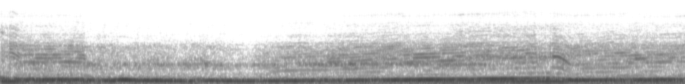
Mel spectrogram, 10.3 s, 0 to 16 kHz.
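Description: An MX-5 Cup race car engine in the iRacing sim drones loudly and continuously, its pitch climbing gradually with brief dips around gear changes or lifts off the throttle.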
